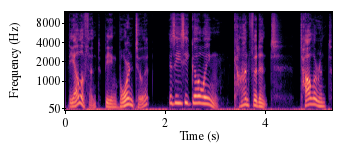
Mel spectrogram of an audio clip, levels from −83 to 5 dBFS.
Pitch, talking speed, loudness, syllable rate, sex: 170 Hz, 125 wpm, -18 LUFS, 4.4 syllables/s, male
